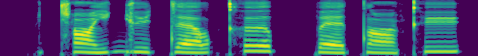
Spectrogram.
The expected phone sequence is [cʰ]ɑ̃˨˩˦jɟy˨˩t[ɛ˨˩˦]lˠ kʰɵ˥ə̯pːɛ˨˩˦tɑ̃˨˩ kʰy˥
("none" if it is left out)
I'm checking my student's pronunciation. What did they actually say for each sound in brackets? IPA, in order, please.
cʰ, ɛ˨˩˦

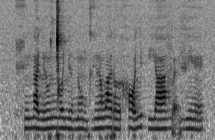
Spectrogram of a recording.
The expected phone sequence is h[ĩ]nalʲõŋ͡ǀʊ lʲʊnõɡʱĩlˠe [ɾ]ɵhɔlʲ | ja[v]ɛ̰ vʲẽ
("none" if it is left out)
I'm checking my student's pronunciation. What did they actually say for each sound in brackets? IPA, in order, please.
ĩ, ɾ, v

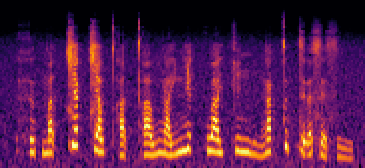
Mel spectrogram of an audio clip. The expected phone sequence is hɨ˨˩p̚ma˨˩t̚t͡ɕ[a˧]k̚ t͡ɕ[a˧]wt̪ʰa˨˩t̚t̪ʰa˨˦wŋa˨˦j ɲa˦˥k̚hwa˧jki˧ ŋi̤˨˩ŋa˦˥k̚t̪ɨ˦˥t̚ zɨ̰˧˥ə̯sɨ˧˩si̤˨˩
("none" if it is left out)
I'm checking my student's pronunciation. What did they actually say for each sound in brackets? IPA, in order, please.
a˦˥, a˧

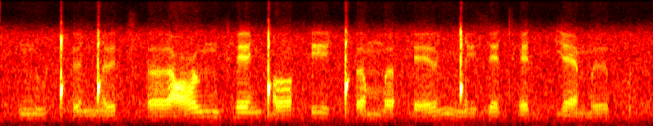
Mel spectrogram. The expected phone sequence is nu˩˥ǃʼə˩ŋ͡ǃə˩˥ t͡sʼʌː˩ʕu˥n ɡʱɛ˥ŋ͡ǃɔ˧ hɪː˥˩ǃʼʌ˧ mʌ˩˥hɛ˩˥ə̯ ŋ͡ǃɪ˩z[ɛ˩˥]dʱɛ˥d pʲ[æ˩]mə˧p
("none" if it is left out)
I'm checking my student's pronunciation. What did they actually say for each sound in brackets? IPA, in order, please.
ɛ˧, æ˥˩

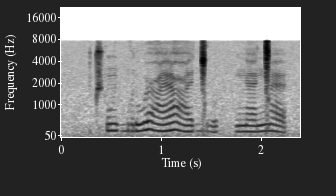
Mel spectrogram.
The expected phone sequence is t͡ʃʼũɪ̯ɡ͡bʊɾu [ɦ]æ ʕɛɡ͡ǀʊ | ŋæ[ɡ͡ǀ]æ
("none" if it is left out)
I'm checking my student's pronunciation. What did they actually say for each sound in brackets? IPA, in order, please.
ʕ, ŋ͡ǀ

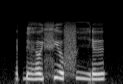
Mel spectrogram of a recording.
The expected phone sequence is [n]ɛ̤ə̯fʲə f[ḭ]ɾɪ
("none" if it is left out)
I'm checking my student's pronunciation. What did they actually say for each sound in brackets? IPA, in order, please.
ɗ, i̤

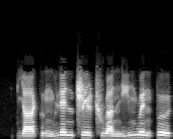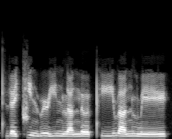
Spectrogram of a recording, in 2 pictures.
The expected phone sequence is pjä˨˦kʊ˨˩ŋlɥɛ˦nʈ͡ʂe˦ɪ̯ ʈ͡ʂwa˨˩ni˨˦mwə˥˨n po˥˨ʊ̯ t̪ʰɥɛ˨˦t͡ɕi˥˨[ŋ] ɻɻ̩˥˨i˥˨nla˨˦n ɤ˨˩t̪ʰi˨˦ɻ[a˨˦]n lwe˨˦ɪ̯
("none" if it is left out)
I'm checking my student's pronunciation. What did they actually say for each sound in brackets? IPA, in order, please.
n, a˨˦

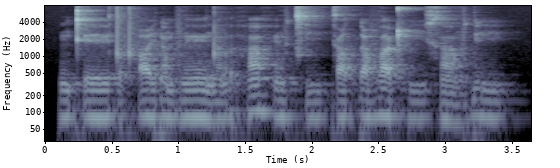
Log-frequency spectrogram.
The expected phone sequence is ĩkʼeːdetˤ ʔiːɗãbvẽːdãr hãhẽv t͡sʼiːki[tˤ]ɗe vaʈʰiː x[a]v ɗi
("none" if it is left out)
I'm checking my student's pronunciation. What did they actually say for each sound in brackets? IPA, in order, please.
tˤ, ã

